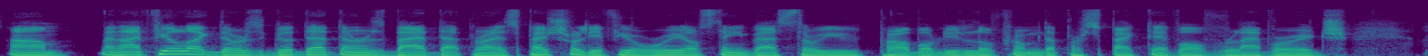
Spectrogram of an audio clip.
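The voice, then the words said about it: Noticeable non-native English accent. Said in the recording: “my accent sometimes doesn't make it very clear”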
